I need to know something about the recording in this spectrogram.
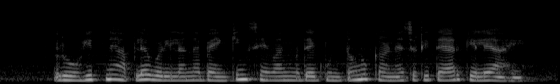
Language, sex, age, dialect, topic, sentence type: Marathi, female, 41-45, Standard Marathi, banking, statement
